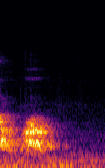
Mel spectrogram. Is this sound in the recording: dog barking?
yes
